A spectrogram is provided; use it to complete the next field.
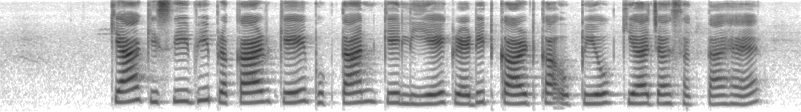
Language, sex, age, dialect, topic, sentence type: Hindi, female, 18-24, Marwari Dhudhari, banking, question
